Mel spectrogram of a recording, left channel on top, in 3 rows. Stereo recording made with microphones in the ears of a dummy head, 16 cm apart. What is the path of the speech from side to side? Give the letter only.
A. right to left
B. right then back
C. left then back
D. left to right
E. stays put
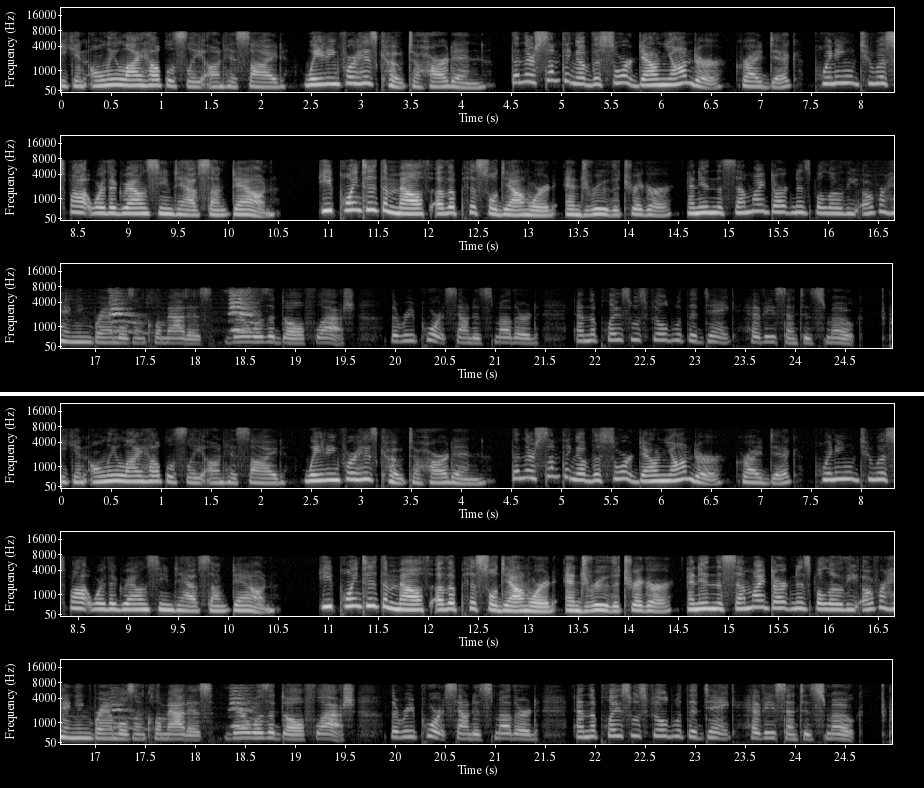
D.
